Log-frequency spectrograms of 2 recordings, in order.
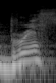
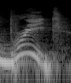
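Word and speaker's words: ברית: You ever hear of a bris? What is a bris? That's the circumcision, right? Well, it's a brit. Brit is covenant. B-R-I-T. And why don't they say a Brit?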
